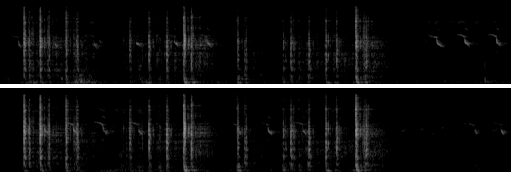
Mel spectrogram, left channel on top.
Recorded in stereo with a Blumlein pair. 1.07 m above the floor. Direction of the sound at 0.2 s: 15° right.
